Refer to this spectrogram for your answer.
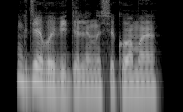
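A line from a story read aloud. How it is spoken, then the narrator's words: Woman's stern question. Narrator (Russian): строго спросила женщина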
